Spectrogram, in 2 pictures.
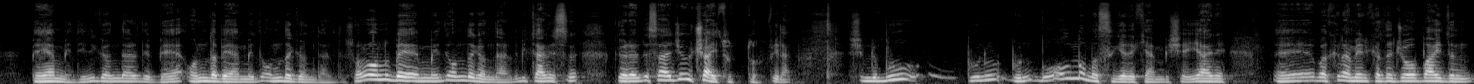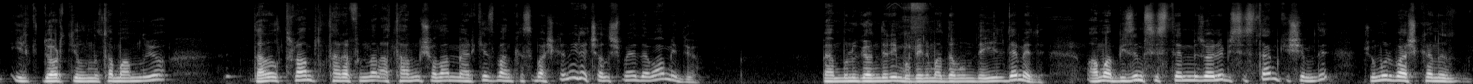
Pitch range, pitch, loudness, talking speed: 140-180 Hz, 155 Hz, -17 LUFS, 145 wpm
